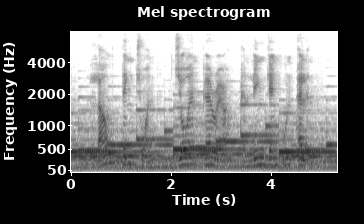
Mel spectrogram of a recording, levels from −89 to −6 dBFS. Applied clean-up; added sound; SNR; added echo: none; Piano; -4 dB; none.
